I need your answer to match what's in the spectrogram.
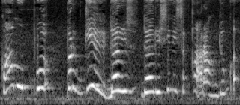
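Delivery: high, furious, very emotional voice.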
